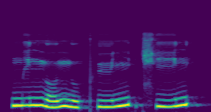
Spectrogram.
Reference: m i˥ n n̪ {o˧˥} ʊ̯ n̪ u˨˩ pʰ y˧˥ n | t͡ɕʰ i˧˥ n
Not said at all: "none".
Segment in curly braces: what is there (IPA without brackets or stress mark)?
o˧˥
